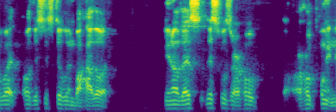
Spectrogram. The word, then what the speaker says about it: Embajador: hard to pronounce, but, I always tell people it's like the E is silent. So it's like M, and then like Baja, California, Baja, and then like a door, right?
